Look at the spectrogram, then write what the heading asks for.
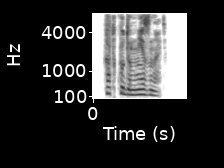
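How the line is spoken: Irritated. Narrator (Russian): Раздраженно Шарлотта

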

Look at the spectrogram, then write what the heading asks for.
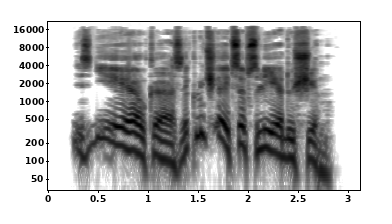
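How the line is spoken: Ingratiating patient, as to child. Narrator (Russian): Голос продюсера зазвучал вкрадчиво и терпеливо, словно он объяснял что-то маленькому ребенку

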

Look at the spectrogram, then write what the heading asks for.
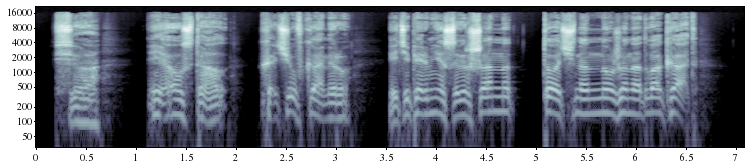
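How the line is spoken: Hoarse wheeze. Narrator (Russian): Он остолбенел, сделавшись бледным до синевы, и прохрипел

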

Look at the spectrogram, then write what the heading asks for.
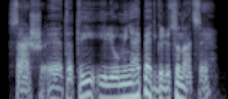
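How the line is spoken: Old man's whispered question. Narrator (Russian): шепотом спросил дед

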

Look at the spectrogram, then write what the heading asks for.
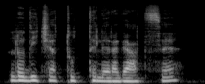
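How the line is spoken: Sarcastically sweet. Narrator (Italian): chiese, in tono sarcasticamente dolce

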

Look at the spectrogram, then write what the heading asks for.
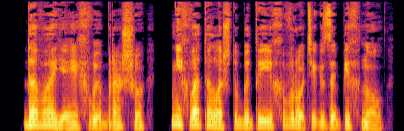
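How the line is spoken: Affectionate. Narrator (Russian): ласково сказала она

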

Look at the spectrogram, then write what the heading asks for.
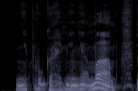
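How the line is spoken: Pleading. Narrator (Russian): взмолилась Вероника

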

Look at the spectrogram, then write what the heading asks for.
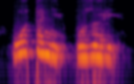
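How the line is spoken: Plain. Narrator (Russian): сказал Буль-Буль

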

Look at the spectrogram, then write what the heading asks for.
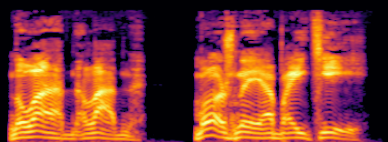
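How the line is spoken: Grumbling. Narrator (Russian): проворчал

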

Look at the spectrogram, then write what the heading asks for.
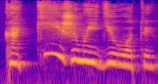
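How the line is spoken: Inspired exclamation. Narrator (Russian): вдохновенно воскликнула Анжела

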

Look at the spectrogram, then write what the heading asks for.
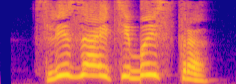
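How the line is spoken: Shouting. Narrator (Russian): крикнула им Лоска

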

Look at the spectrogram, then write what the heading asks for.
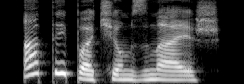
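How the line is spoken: Mocking question. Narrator (Russian): насмешливо спросил Намир

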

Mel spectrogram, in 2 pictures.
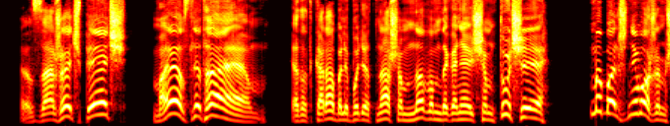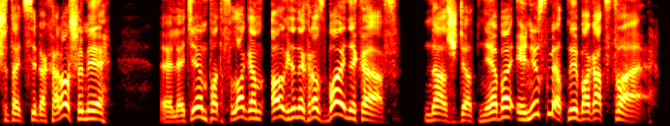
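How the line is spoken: Shouted. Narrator (Russian): закричал Фан Юньсяо

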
